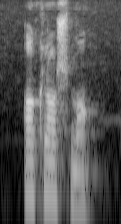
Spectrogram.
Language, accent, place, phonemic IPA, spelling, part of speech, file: French, France, Lyon, /ɑ̃.klɑ̃ʃ.mɑ̃/, enclenchement, noun, LL-Q150 (fra)-enclenchement.wav
- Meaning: 1. engaging 2. interlock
